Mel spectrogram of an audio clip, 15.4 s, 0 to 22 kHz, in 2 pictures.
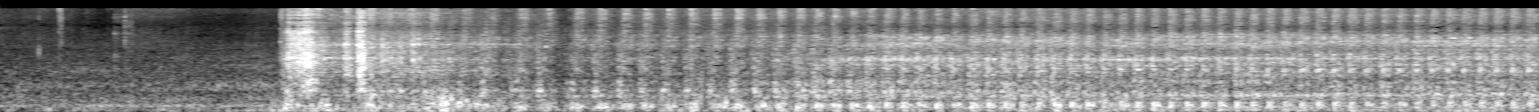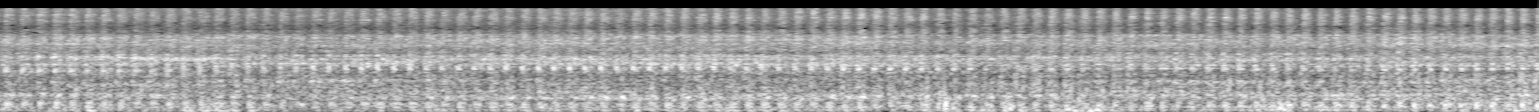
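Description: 1992 Yamaha XT225 Serow's air-cooled single-cylinder four-stroke engine starting about a second and a half in, then idling with a steady, rapid beat.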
